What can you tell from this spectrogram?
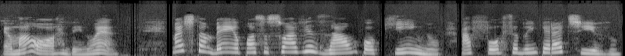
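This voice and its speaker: Slow, clear-speaking female English teacher. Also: on the high side, very animated, fairly bright tone. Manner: slow, clear teaching explanations with frequent checks like "ok?". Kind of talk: online language lesson. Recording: dull lo-fi sound.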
